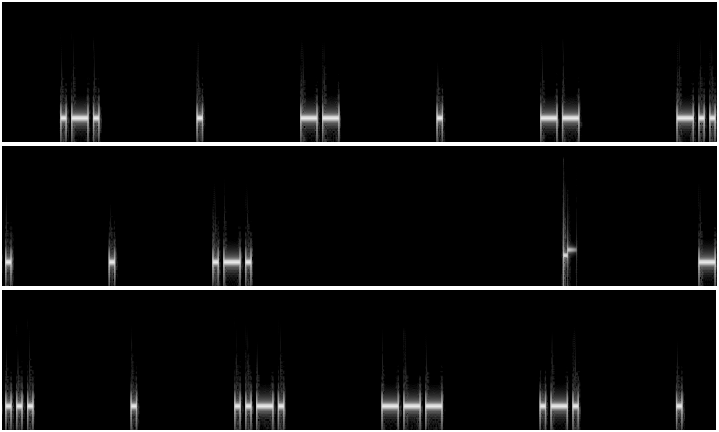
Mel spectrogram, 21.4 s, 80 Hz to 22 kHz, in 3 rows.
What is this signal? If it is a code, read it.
Morse code, heard as a keyed tone, about 22 wpm, spaced as for 8 wpm, 700 Hz. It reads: REMEMBER BEFORE
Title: 6x Character Spacing - Top 500 Words - 22wpm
